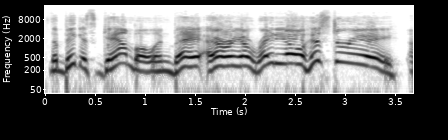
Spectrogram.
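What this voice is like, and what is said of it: Radio announcer voice. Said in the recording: “I'm trying to do my announcer voice.”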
